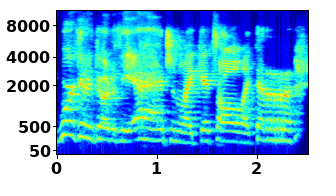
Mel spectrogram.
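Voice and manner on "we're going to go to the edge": harsh, hard-edged, unsympathetic coach voice, no compassion. Describing coaches' style, imitating an edgy coach without any compassion. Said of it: "fucking without any compassion".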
